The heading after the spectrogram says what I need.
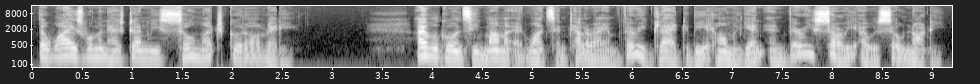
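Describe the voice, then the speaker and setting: A young storybook princess , acted out by a man, proud yet trying to be good. The voice is pitched up and mellow, with a husky edge. It sounds eager and childlike. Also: lively intonation, brisk, no room sound, studio quality, exaggerated voice. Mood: pleased. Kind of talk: audiobook character voice.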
